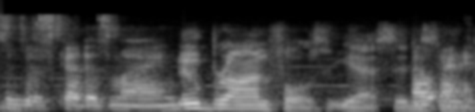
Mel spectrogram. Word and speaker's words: New Braunfels: New Braunfels.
